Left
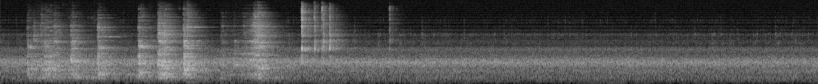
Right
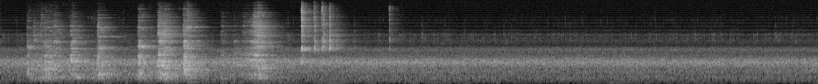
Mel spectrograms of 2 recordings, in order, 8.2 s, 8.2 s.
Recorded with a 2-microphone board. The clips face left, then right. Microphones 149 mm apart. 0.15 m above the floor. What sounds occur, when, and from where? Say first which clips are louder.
0.3 s dishes clattering: even; 10° right (ahead or behind), 5 m
3.0 s crushing: even; 25° right (ahead or behind), 0.9 m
